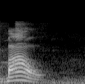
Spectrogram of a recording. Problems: constant background noise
